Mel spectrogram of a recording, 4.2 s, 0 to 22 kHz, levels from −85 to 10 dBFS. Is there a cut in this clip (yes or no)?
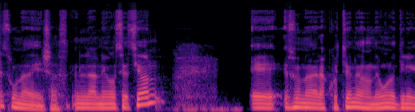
no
